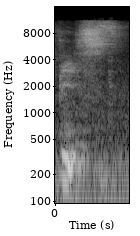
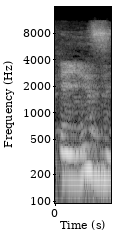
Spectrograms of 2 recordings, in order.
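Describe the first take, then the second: First: The final sound is a voiceless s. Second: The final sound is a voiced z. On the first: The speaker calls it wrong. "final D voicing" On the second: The speaker calls it right. "instead of peas"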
